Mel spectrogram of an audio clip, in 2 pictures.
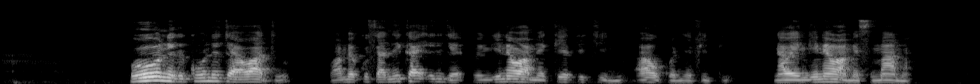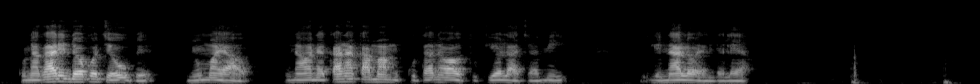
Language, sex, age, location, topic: Swahili, male, 50+, Nairobi, health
